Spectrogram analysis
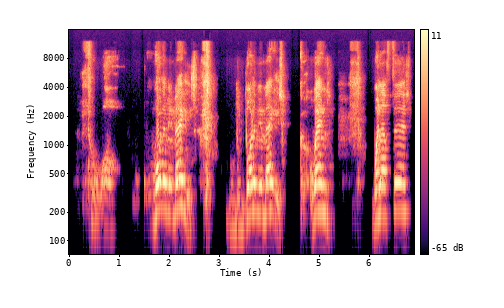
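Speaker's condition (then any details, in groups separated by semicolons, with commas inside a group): Cerebral palsy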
